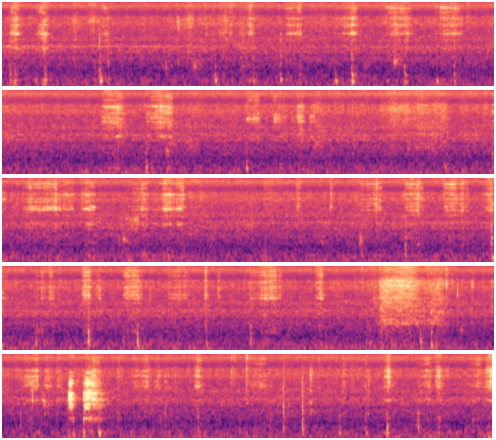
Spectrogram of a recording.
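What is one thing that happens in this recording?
A carving tool scrapes and clicks softly against dry clay.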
